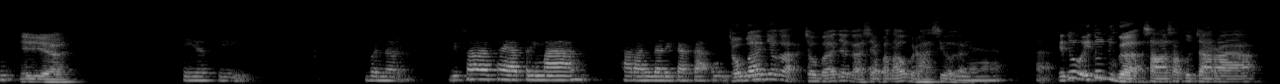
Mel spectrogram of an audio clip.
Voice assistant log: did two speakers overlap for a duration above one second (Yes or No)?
No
